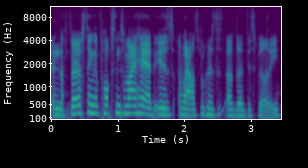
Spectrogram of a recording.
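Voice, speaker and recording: A woman's bright, sharp voice in an Australian accent, very fast, at medium pitch with ordinary pitch variation. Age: 20s. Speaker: actress and makeup artist. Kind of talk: casual chat.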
